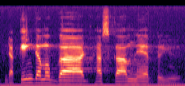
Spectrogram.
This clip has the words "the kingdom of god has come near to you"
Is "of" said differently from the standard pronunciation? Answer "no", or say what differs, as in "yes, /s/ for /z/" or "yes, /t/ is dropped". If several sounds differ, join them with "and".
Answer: yes, /b/ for /v/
